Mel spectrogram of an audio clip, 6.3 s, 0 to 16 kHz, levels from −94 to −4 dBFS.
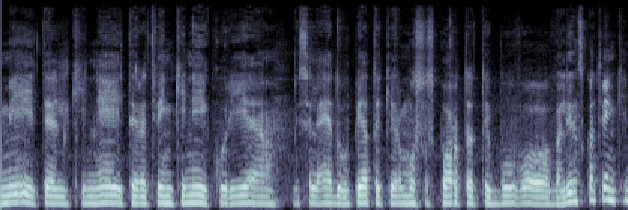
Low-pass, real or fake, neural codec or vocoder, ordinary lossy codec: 14.4 kHz; fake; vocoder, 44.1 kHz, 128 mel bands, Pupu-Vocoder; AAC, 96 kbps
